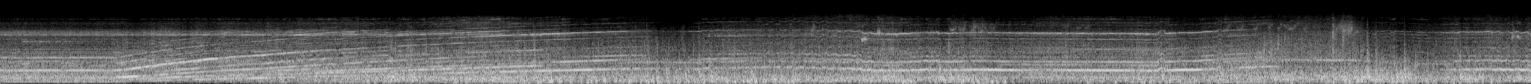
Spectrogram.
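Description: Electric go-kart motor whine. It is steady at first, then climbs sharply in pitch as the kart accelerates away about a second in, and after that falls and rises with the kart's speed, over a steady rushing noise.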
